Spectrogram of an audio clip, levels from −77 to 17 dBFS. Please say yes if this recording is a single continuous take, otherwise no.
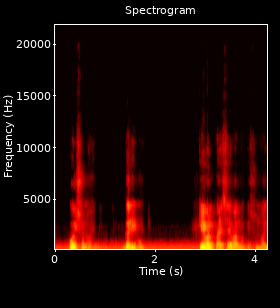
yes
